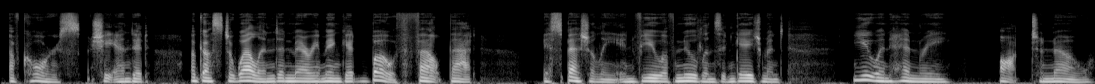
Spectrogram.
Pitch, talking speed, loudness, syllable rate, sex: 135 Hz, 130 wpm, -18 LUFS, 4.6 syllables/s, female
